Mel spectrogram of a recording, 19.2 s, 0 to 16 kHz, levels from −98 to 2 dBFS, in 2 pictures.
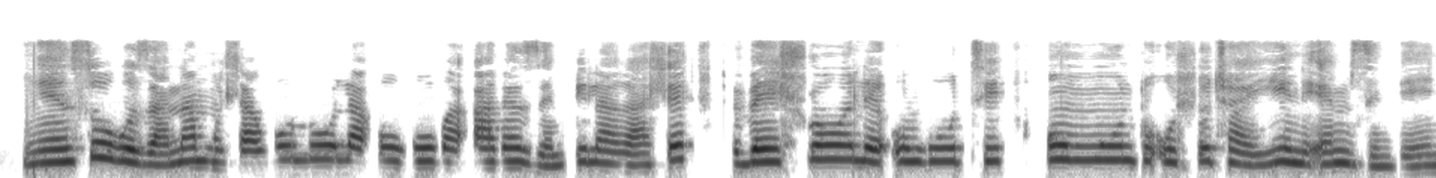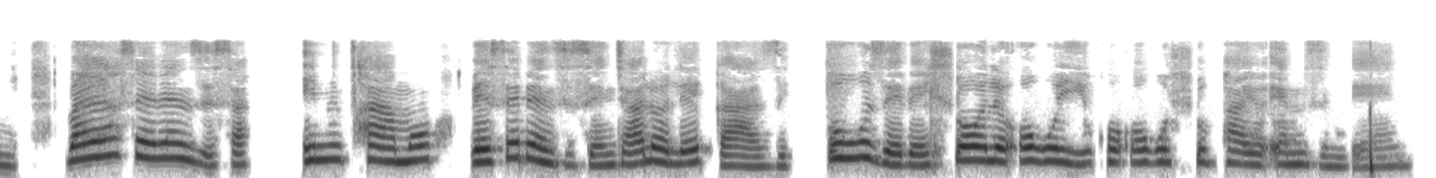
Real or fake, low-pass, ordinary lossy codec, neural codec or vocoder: real; 7.2 kHz; MP3, 48 kbps; none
